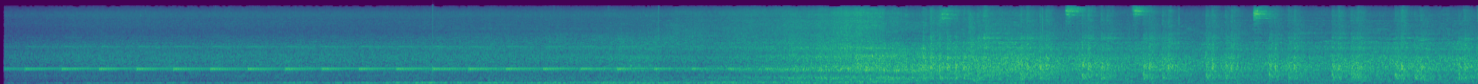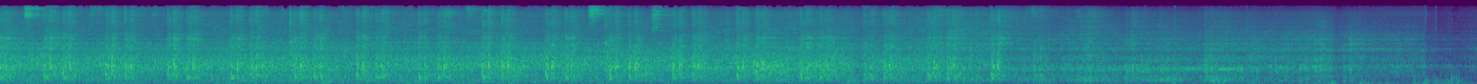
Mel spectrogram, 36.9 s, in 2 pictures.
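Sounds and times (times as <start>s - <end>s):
level crossing warning tone: 0.1s - 10.0s
low train rumble: 0.1s - 36.9s.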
